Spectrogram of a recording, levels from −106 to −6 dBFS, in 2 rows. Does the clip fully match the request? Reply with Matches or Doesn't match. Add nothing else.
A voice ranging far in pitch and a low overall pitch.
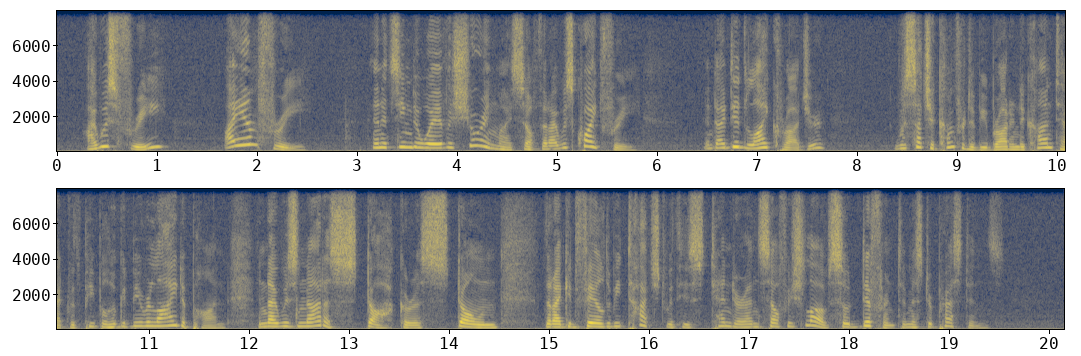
Doesn't match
